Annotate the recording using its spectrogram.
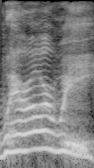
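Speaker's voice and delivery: sudden, dead-serious, high, loud scream. Voicing a Kenku who suddenly screams at Remy: screaming in character. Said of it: "just screams out".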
